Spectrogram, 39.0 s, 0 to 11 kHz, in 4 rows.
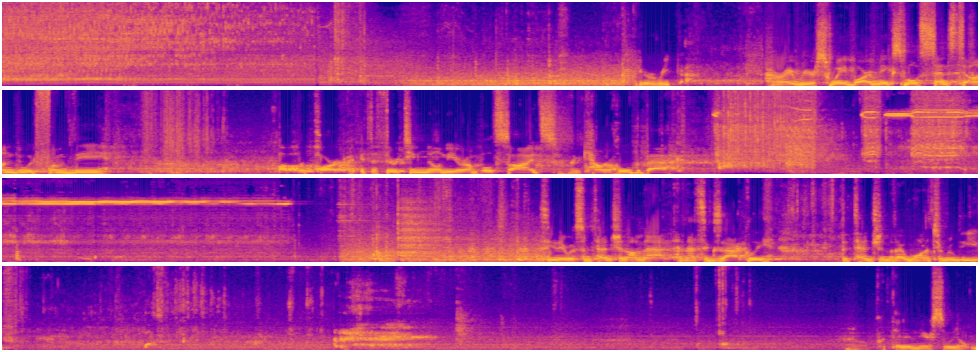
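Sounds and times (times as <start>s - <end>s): impact wrench whining: 16.9s - 22.6s
rough mechanical noise: 16.9s - 23.2s
steady low hum: 18.2s - 39.0s.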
